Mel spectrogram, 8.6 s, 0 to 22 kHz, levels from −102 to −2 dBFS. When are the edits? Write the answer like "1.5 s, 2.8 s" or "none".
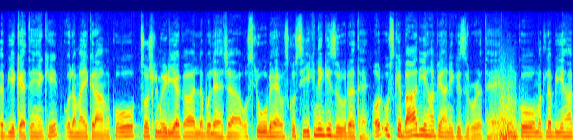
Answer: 0.9 s, 2.1 s, 5.5 s, 7.5 s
